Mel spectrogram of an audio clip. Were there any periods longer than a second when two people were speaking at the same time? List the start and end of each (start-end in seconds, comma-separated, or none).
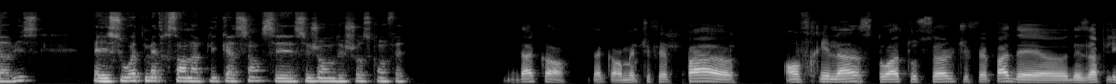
none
